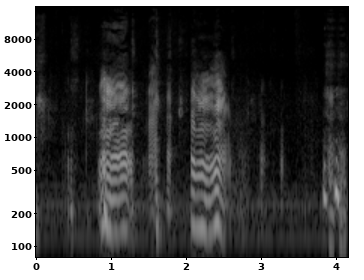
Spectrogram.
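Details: Pet Chihuahua indoors in a small room, playing and wrestling with a person, gives two long, wavering, moaning vocalizations of about a second each, rising and falling in pitch, with quiet human speech and handling noises in between.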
